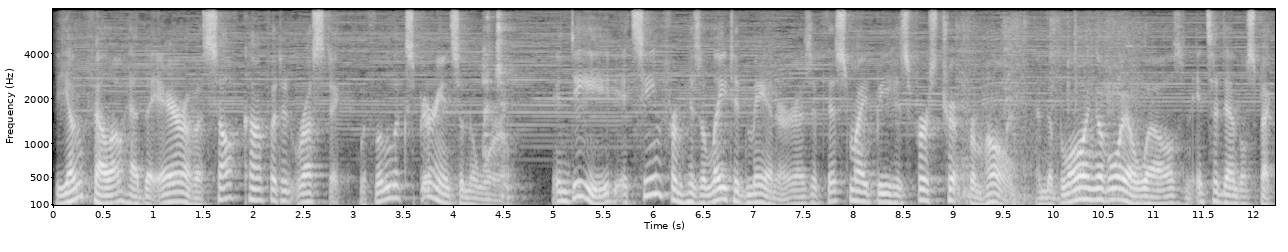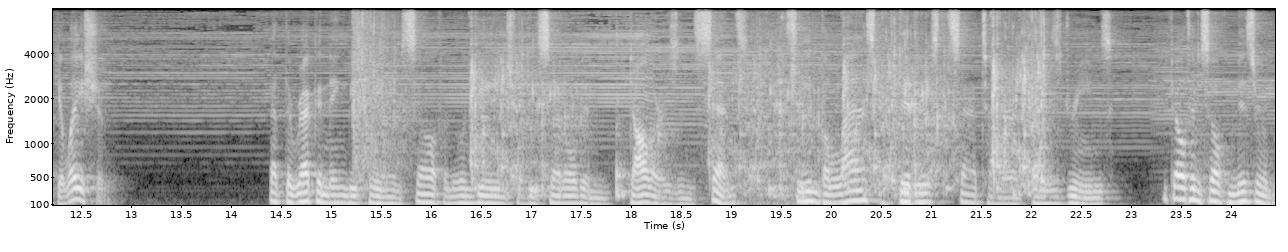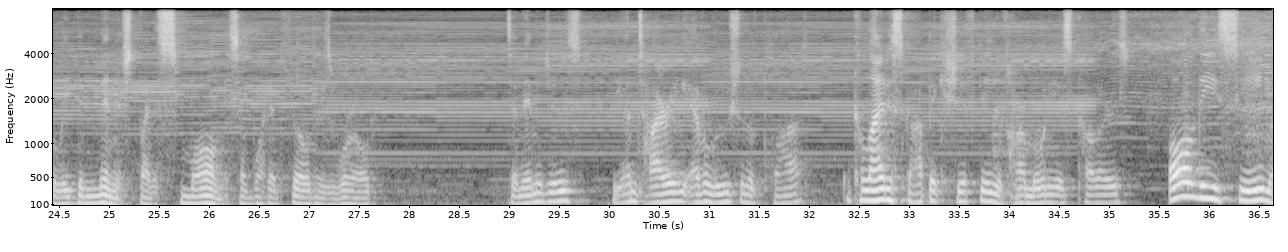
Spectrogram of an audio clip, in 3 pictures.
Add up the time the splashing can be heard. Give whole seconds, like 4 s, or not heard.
7 s.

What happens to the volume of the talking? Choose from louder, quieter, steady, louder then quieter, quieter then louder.
steady.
